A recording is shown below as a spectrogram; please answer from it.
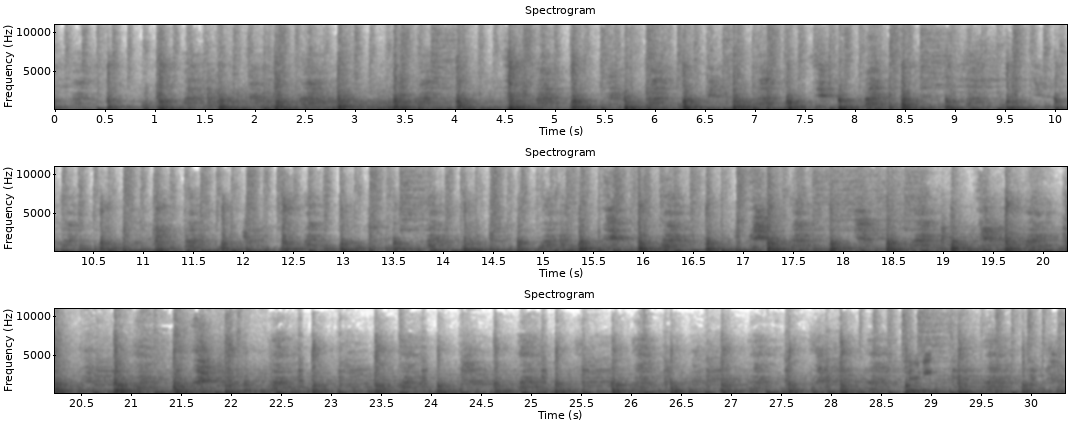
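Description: Background music with a beat over the repeated smack of a basketball being thrown and caught in rapid succession between two players.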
